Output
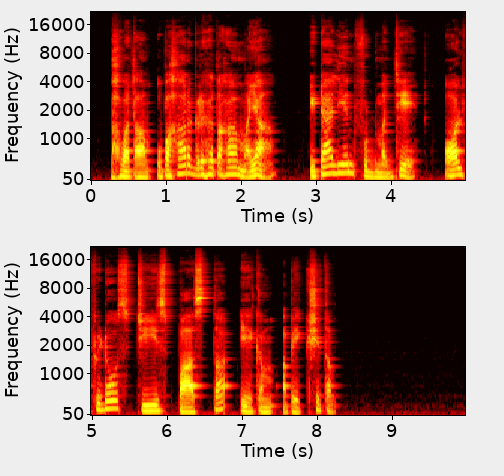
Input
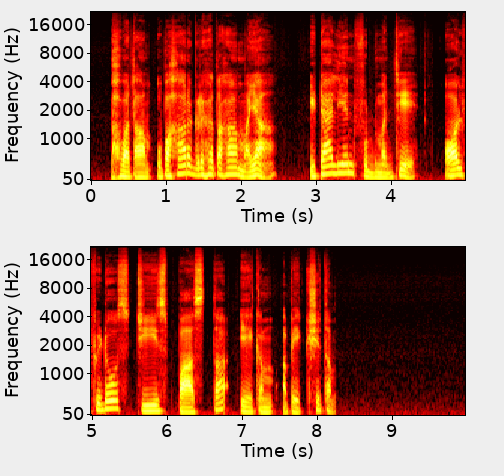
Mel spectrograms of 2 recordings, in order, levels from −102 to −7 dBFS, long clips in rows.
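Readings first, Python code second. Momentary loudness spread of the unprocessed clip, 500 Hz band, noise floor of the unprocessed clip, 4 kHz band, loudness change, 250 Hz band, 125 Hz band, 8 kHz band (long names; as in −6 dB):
10 LU, −8.5 dB, −75 dBFS, −8.0 dB, −7.5 dB, −7.5 dB, −7.0 dB, −8.0 dB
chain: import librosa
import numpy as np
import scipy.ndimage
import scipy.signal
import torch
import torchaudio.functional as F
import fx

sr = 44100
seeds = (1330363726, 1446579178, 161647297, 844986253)

y = fx.low_shelf(x, sr, hz=81.0, db=8.5)
y = fx.comb_fb(y, sr, f0_hz=240.0, decay_s=0.25, harmonics='all', damping=0.0, mix_pct=70)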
